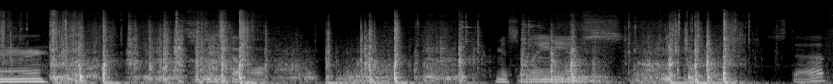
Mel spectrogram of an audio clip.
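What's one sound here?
A plastic drawer slides open and shut.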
